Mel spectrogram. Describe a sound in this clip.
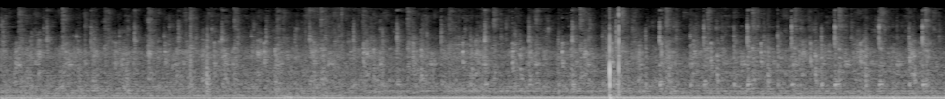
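Cuckoo clocks tick.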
